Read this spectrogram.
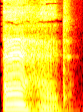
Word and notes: airhead: British English

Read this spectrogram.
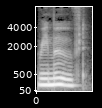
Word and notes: removed: American English

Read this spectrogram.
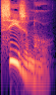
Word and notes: seasonal: British English

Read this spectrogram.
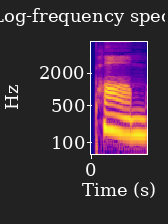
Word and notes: palm tree: British English

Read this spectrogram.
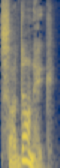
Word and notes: sardonic: British English

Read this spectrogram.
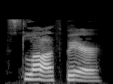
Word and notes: sloth bear: British English

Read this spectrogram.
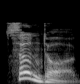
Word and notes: sundog: British English

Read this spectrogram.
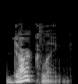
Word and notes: darkling: British English

